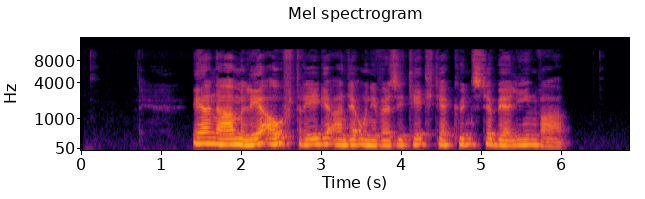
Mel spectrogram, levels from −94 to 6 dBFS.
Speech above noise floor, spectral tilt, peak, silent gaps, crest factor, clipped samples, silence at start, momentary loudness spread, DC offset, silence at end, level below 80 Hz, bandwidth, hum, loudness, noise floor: 53 dB; -7 dB/octave; -4 dBFS; none; 18 dB; under 0.1%; 1.4 s; 11 LU; under 0.1%; 0.8 s; -56 dBFS; 11.5 kHz; none; -21 LUFS; -73 dBFS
